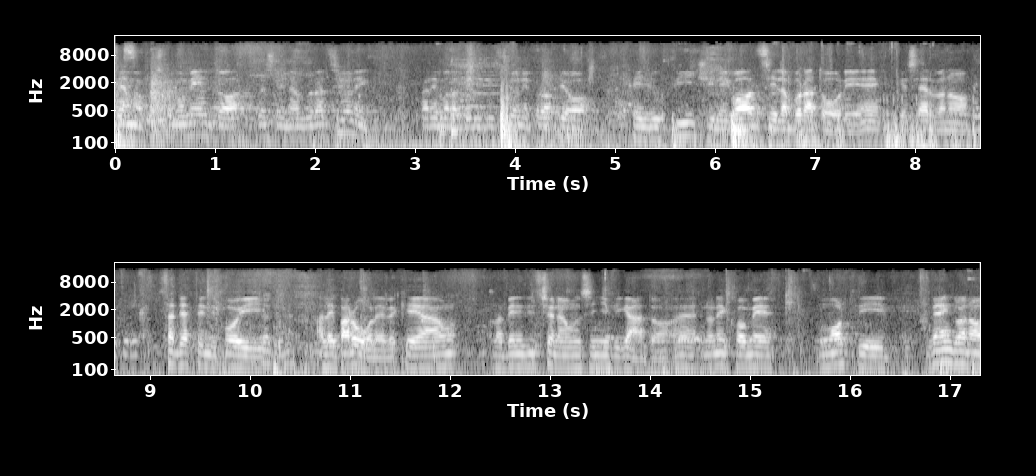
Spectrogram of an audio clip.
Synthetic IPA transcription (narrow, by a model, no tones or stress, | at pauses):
sjaːmoakːwest̪omoment̪oakːwest̪ainawɡuɾat̪sːjoːne | faɾeːmolabened̪it̪sːjoːnepɾɔːpɾjo | peʎːufːiːt͡ʃinejɡɔt̪silaboɾat̪ɔːɾiɛkesːɛrvono | st̪aːt̪̬iat̪ːɛnt̪ipɔj | a̰lːepaɾɔːlepeɾk̟ːeau | labened̪it̪sːjoːneaunsiɲːifikaːt̪oɛnonɛkʰːome | molt̪ivɛŋɡono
